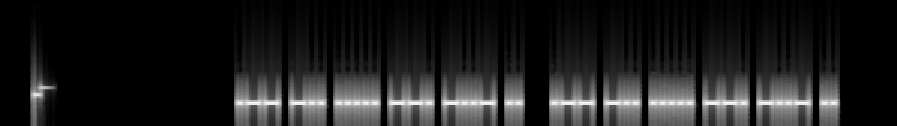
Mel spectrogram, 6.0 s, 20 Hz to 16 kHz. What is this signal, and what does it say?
Morse code, heard as a keyed tone, about 40 wpm, 700 Hz. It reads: WD5GXI WD5GXI
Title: USA Call Signs Repeated 2x 40wpm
